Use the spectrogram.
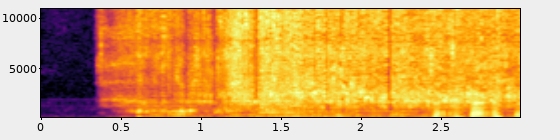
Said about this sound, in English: Let me get a toilet flush. I got you.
